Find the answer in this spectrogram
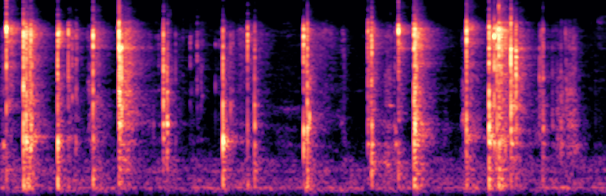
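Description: A fingerboard's deck and wheels clacking and knocking against a wooden desk and a plastic jar used as a ledge during trick attempts: a run of irregular sharp clacks with short scrapes between them.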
